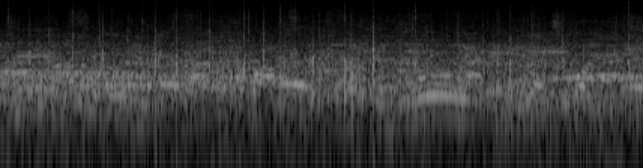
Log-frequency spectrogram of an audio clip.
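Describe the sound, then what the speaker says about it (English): Crowd applause for two boxers after a four-round bout at Twin River Casino, a dense, steady wash of clapping and cheering filling the arena throughout, with voices mixed in. "Twin River Casino, how about a round of applause for both these brave warriors?"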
